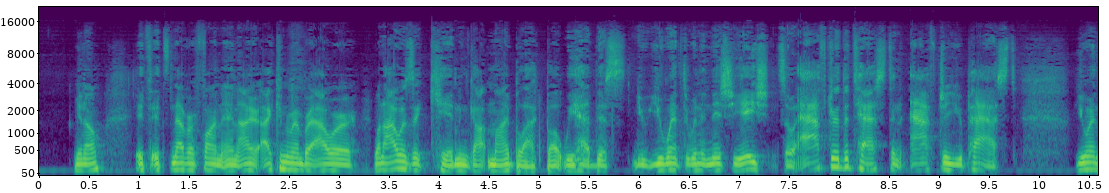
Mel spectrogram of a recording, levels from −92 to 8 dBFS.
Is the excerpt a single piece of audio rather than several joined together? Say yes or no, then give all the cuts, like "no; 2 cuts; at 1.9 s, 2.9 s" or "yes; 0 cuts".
no; 1 cut; at 3.3 s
